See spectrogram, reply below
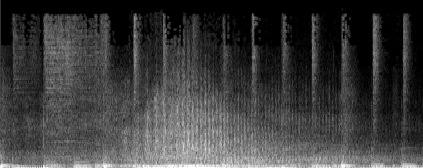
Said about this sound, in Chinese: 第一次上机觉得，哎呀，飞机好小，因为是那个单引擎的七进式的这个螺旋桨的这这个这个小飞机嘛，呃，而且飞机是人推出去的，那个你在后面推，前面有人拽，就能把它给拉出去。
